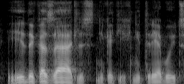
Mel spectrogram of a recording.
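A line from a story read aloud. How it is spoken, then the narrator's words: Quiet, accent gone. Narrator (Russian): ответил профессор, и заговорил негромко, причем его акцент почему-то пропал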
